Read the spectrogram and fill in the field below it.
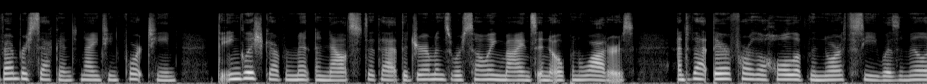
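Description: No technical faults detected.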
